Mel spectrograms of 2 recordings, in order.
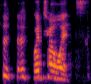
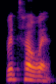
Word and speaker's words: Wojtowicz: Wojtowicz. The J is silent. Wojtowicz.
